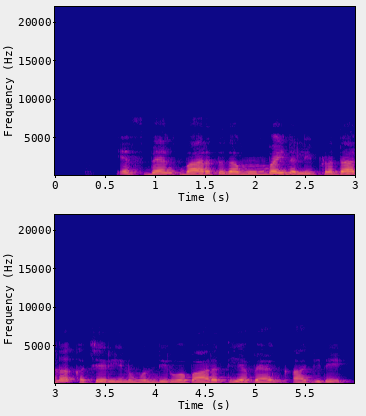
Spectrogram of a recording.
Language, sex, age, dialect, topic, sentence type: Kannada, female, 31-35, Coastal/Dakshin, banking, statement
